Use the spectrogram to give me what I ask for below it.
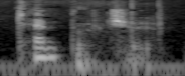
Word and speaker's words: temperature: The temperature，你看这有几个音节，本来是有四个音节 temperature，但实际念的时候 per 要念成 p 的音就好了，变成三个音节 temperature。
